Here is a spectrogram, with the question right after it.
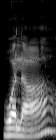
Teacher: वाव होंठों की ना तमाम गुलाई के साथ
